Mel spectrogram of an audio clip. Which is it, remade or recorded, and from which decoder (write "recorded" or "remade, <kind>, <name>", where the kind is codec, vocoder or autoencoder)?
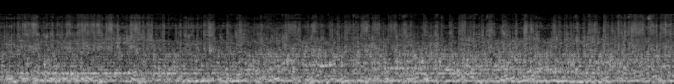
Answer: remade, vocoder, BigVGAN v2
